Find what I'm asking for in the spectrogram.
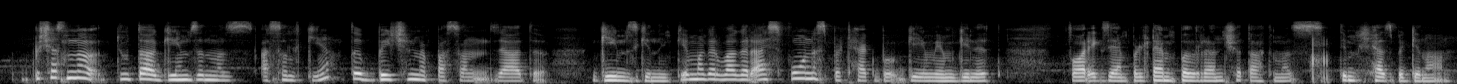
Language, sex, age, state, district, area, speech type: Kashmiri, female, 18-30, Jammu and Kashmir, Budgam, rural, spontaneous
